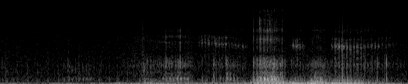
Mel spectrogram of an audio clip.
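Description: Orange tabby cat purring close to the microphone. In the second half louder brushing and rubbing noises come in as the cat presses its fur against the camera.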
